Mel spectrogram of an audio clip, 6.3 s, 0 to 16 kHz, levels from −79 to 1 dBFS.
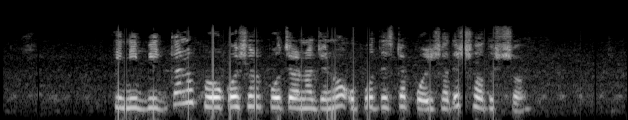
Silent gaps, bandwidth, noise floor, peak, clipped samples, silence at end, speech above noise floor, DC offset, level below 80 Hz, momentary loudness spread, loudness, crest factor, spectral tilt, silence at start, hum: none; 7.6 kHz; -54 dBFS; -2 dBFS; under 0.1%; 1 s; 36 dB; under 0.1%; -56 dBFS; 10 LU; -18 LUFS; 18 dB; -3.5 dB/octave; 1.15 s; none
